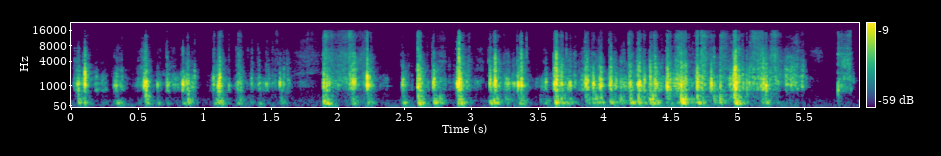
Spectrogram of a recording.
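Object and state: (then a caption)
Paper origami pop-it being popped. Fingertips of both hands press and pop the hollow folded paper cells of a hand-folded, palm-sized heart-shaped pop-it made of red, orange, yellow and green colored paper, lying on a wooden table. A rapid, uneven series of quiet, dry crinkling pops and clicks centers around 1 kHz, each dying away almost instantly, with a few brief pauses between bursts.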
